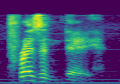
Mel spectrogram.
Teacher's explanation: we're always going to uh focus on that first word okay and give the accent to that word so we say present day presenting okay so present day um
